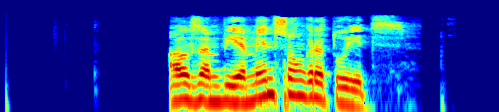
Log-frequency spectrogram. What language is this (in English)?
Catalan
